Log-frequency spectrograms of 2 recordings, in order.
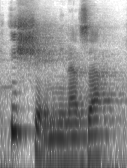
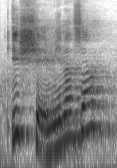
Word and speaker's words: is feminas: Sa essa e sa effa, candu sa tovianta, fainti su sonu sh, besidi sonu sh. E dunque sa besidi isceminasa. La vai, isceminasa, nosu du intendeusu meda,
